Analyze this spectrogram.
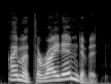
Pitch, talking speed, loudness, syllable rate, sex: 175 Hz, 375 wpm, -15 LUFS, 8.0 syllables/s, male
